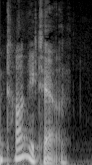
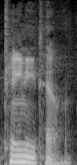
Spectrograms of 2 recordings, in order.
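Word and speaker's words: Taneytown: This almanac was sold originally in McKinney's Pharmacy in Tawnytown. That's a place in Maryland. Looks like Taney Town, but it's pronounced Tawny Town.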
